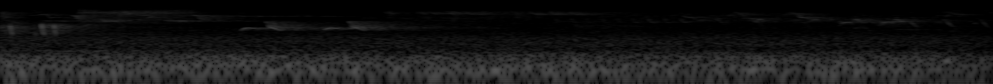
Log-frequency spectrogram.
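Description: Faint, scattered bird chirps over low, steady background noise.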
